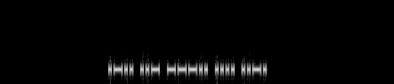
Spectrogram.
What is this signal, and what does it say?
Morse code, heard as a keyed tone, about 43 wpm, 700 Hz. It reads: LU8HF
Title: DXCC-100 Call Signs - 5 Characters - 45wpm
